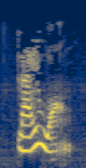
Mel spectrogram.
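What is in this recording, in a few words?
"来往", Mandarin Chinese; chinese-flashcards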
